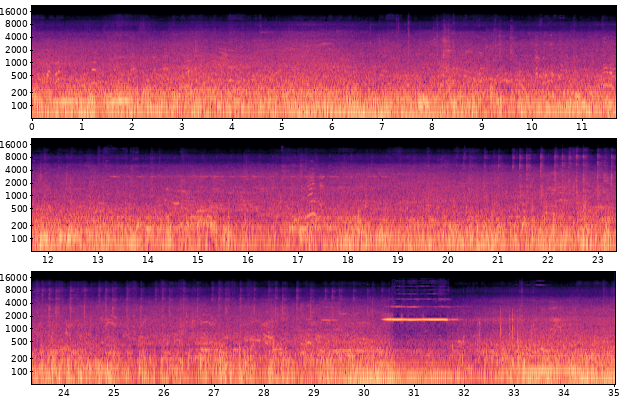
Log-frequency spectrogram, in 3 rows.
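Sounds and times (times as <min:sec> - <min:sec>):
passers-by talking: 0:00.0 - 0:35.0
road traffic: 0:00.0 - 0:35.0.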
